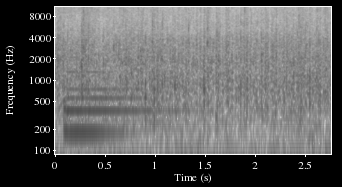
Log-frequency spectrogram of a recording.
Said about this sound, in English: But as I hear that rain falling down, as you can hear the rain falling down too, can't you? You can hear the hard rain falling down, reminding you of the simple truth.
